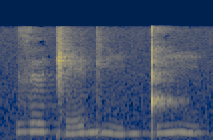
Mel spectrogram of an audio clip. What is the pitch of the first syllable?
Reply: high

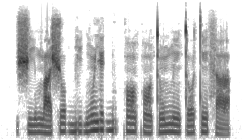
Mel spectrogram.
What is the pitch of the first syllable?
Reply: low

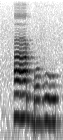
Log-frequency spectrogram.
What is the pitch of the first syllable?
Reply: high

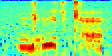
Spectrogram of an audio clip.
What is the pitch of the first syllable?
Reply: rising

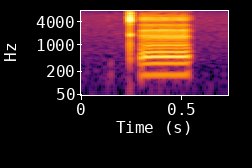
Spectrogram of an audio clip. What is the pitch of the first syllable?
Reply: high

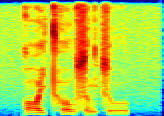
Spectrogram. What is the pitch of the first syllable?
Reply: high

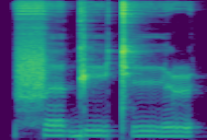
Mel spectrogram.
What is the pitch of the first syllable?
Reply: low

